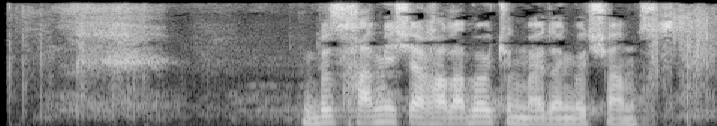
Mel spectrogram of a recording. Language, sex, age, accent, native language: Uzbek, male, 25-34, Sirdaryo, Uzbek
